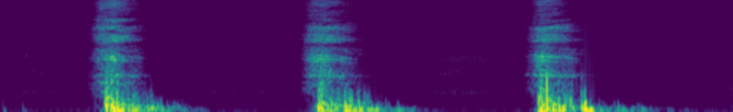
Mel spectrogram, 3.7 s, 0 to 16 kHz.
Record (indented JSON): {
  "exhalation_length": "3.7 s",
  "exhalation_amplitude": 7440,
  "exhalation_signal_mean_std_ratio": 0.42,
  "survey_phase": "beta (2021-08-13 to 2022-03-07)",
  "age": "45-64",
  "gender": "Male",
  "wearing_mask": "No",
  "symptom_none": true,
  "smoker_status": "Never smoked",
  "respiratory_condition_asthma": true,
  "respiratory_condition_other": false,
  "recruitment_source": "REACT",
  "submission_delay": "1 day",
  "covid_test_result": "Negative",
  "covid_test_method": "RT-qPCR"
}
